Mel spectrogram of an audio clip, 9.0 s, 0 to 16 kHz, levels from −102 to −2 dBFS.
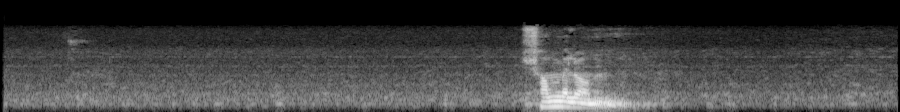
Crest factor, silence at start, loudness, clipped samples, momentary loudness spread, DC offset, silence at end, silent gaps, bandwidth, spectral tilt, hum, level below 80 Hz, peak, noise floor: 20 dB; 5.25 s; -15 LUFS; under 0.1%; 24 LU; under 0.1%; 2.5 s; none; 7.4 kHz; -6.5 dB/octave; none; -60 dBFS; -2 dBFS; -50 dBFS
